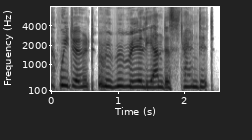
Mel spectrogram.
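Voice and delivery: high, snivelling stammer; tearful. A narrator's reading. Hermione feigning tears for Umbridge, high tearful stammer. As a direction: stutter as if crying. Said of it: "sniffing loudly".

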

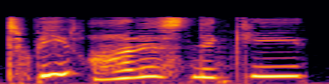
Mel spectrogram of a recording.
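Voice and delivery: high, small, hurt voice; wounded and high-pitched; sniffling. A narrator's reading. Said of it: "Chloe sniffed".

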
